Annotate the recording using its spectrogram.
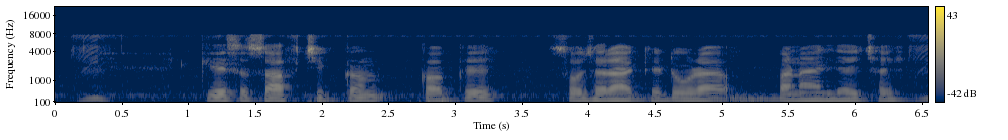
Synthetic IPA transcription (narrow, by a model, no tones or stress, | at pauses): kessapʰt͡ʃikːən | kəke | sod͡ʒʱəɾakeɖoɽabənaeld͡ʒajt͡ʃʰəj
